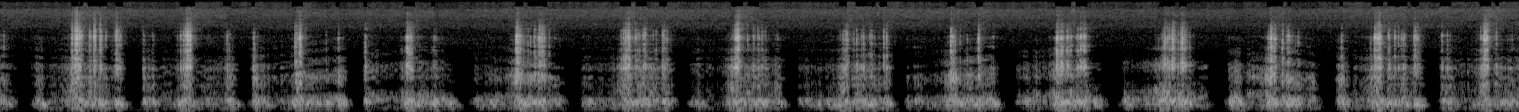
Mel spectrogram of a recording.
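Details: Stethoscope heart sounds recorded at position P with the subject standing, one of three standing pattern examples from the same subject: steady, rhythmic thudding heart sounds with a scratchy edge.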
